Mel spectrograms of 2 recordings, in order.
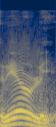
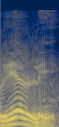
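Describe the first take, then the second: Both takes have the same delivery.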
